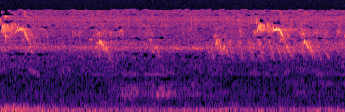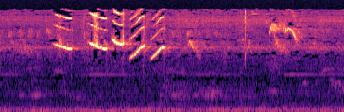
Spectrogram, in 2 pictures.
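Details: Caged male Double-collared seedeater in Brazil, inside a covered cage during a morning walk, gives a short burst of fast, sharp, slurred whistled notes, rising and falling, after a quiet stretch with faint background noise.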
